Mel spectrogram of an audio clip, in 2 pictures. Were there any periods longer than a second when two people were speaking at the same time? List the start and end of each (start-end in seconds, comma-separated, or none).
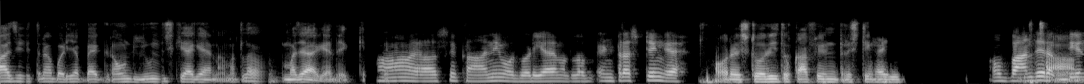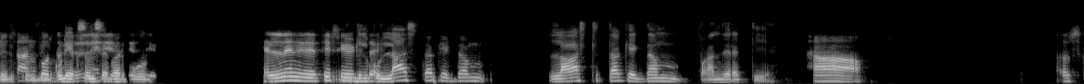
10.5-12.3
